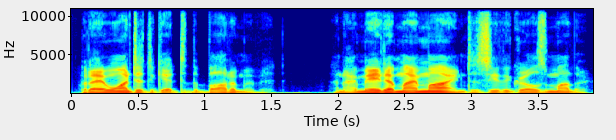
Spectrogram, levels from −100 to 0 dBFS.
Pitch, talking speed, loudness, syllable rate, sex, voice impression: 105 Hz, 320 wpm, -20 LUFS, 7.1 syllables/s, male, very masculine, very adult-like, very middle-aged, very thick, tensed, very powerful, bright, soft, slightly muffled, fluent, cool, intellectual, very sincere, very calm, very mature, friendly, reassuring, unique, wild, slightly sweet, slightly lively, kind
